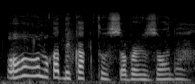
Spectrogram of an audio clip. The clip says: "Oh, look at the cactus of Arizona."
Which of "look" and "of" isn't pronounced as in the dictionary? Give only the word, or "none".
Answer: of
